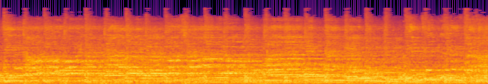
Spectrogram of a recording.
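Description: Live band music with a singer, a Thai pop song played loud with a steady beat, heard from the audience in a large arena hall.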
